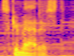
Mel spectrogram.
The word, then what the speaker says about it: Schematist: Yes, that's how I pronounce it, Schematist. It looks like Schematist. Because I want to say schematic, but it's tist at the end.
